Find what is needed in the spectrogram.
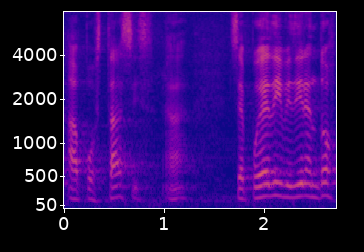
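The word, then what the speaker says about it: ἀποστασία: Ok, miren, la palabra apostasía está en griego, que se pronuncia apostasis.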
